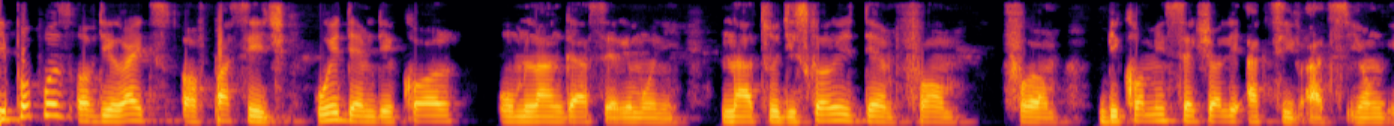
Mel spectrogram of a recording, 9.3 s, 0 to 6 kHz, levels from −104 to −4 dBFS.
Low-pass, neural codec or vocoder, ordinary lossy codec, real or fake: 5.4 kHz; none; none; real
